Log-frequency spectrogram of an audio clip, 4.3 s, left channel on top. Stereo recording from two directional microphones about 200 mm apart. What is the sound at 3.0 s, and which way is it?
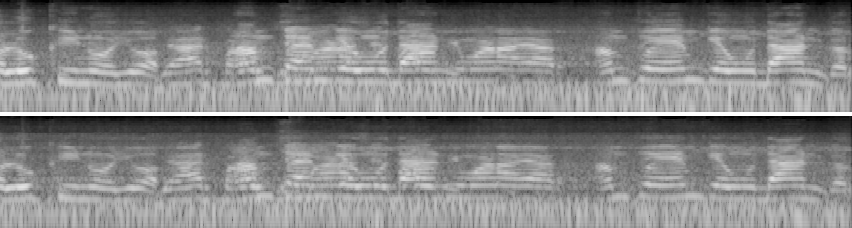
Speech, 40° left (ahead or behind).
